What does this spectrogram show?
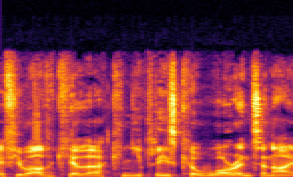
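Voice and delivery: normal talking voice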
